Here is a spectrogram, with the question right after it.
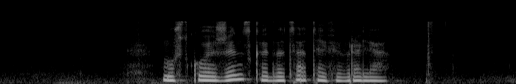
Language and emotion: Russian, neutral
